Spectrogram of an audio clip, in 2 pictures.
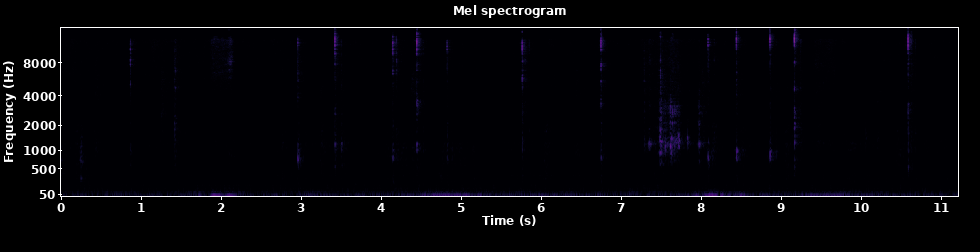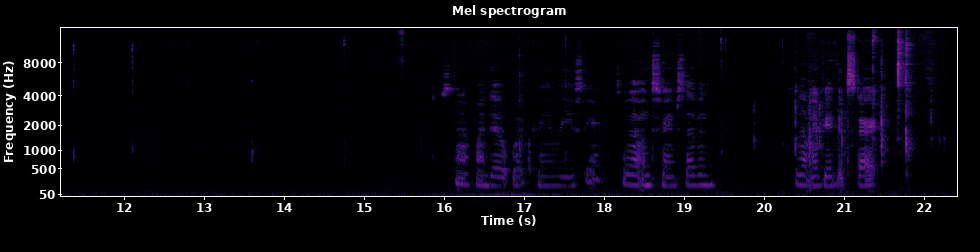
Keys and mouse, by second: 4.6 double click, 8.6 double click, 21.5 7, 21.8 Return.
